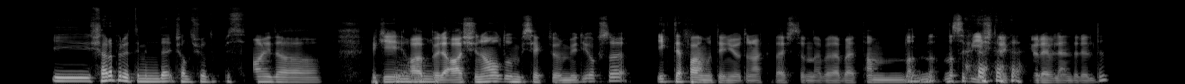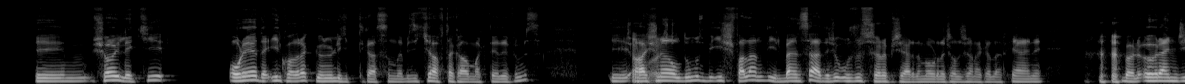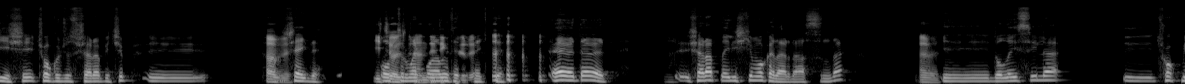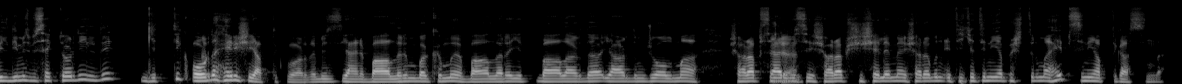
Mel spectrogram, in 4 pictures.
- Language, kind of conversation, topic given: Turkish, podcast, Taşınmamın ya da memleket değiştirmemin seni nasıl etkilediğini anlatır mısın?
- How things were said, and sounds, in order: other background noise; tapping; sniff; unintelligible speech; chuckle; chuckle; chuckle; unintelligible speech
